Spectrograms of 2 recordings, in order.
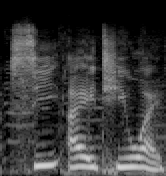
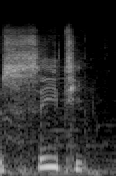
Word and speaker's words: city: 这个地方容易读错的几个地方呢，一个是包含刚才我说的两个连读的地方，还有一个是这个 c i t y 城市，不是 city，是 city city city，它是 a 不是 e 啊。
